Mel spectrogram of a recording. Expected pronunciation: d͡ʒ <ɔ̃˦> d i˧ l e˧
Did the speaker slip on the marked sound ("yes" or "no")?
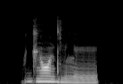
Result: no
